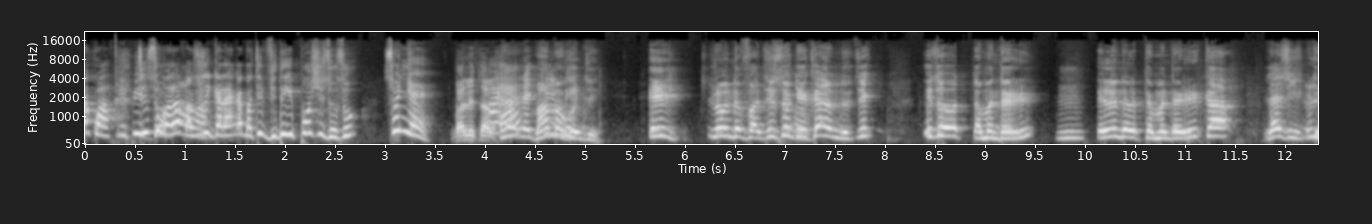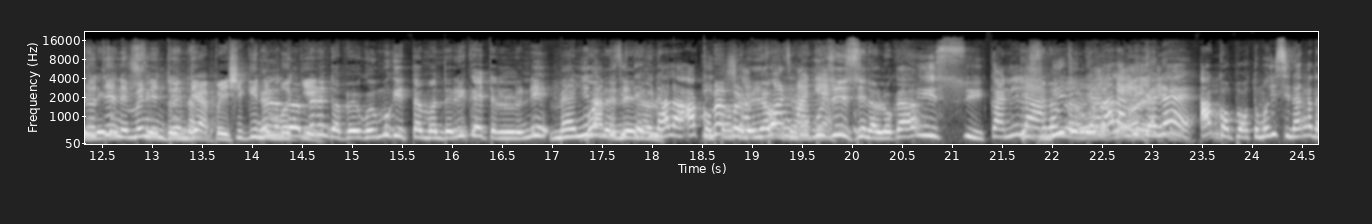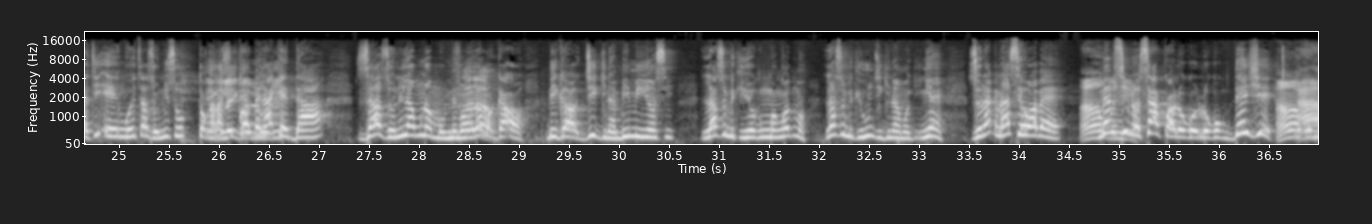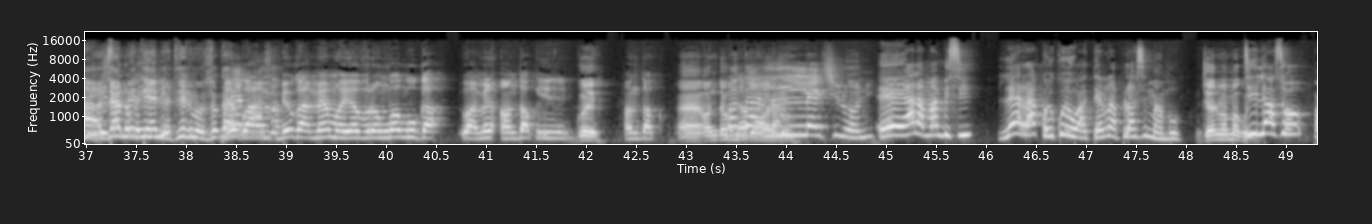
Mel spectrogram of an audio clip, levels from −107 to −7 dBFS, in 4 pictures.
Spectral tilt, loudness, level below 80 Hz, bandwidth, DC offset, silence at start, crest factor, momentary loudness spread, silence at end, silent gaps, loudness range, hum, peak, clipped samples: -3 dB/octave; -19 LUFS; -66 dBFS; 18 kHz; under 0.1%; 0 s; 14 dB; 7 LU; 0 s; none; 3 LU; none; -4 dBFS; under 0.1%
